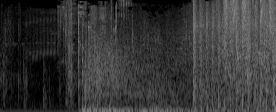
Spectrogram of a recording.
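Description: A figure slides noisily across rough ground.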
